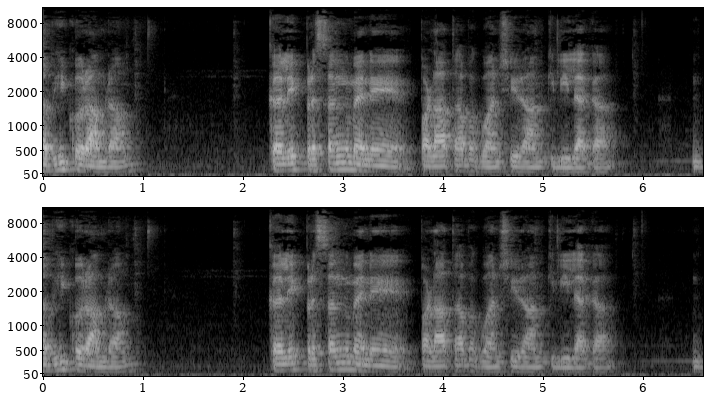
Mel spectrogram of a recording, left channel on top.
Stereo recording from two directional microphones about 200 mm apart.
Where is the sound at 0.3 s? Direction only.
15° right (ahead or behind).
